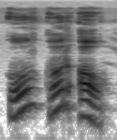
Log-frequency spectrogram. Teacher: ओ और औ बोलेंगे तो हमारा ओष्ठ गोलाकार होगा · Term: वृत्तमुखी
